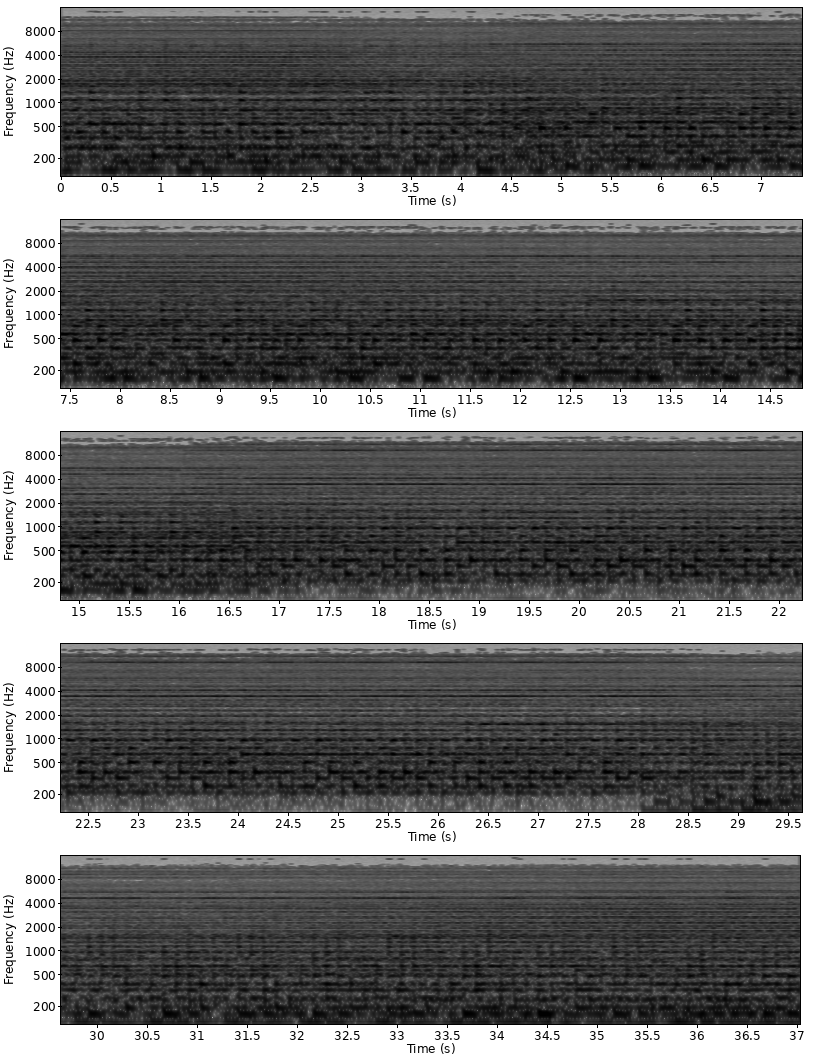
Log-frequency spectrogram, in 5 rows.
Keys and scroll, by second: 2.3 ctrl+z, 12.9 Delete, 13.7 Delete, 14.2 Delete, 14.9 Delete, 16.2 Delete, 18.5 g, 26.1 z, 34.4 c.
